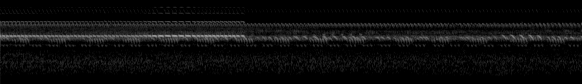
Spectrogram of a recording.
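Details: Crickets, bell crickets among them, recorded in Narita, Chiba Prefecture, Japan, on a TASCAM Portacapture X8: a loud, close, high ringing chirp for about two seconds, then a softer dense chorus of rapid pulsed trills from many insects.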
